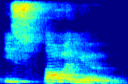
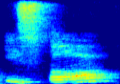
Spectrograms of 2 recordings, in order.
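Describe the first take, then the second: First: Said in the usual way. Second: "história" slowly broken into syllables, pausing after "tó"; "história" sounded out slowly, syllable by syllable; split into syllables. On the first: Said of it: "admite esse tipo de processo". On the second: Shown as a demonstration. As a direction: say "história" in separate pieces, his-tó, ri, a. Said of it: "esse tipo de processo aqui, ó".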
